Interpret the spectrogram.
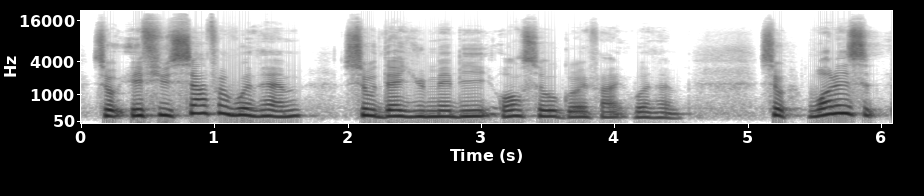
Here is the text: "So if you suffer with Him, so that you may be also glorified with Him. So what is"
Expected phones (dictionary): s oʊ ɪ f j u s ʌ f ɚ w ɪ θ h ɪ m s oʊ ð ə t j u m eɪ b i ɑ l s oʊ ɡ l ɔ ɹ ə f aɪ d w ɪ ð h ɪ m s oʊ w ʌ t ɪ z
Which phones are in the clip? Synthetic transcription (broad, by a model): s oʊ ɪ f j u s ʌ f ɚ w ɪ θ h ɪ m s oʊ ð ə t j u m eɪ b i ɑ l s oʊ ɡ l ɔ ɹ ə f aɪ d w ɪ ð h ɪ m s oʊ w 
